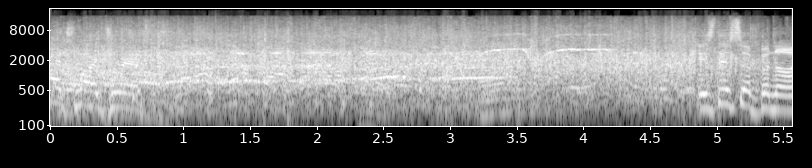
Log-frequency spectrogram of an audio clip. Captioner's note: laughter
